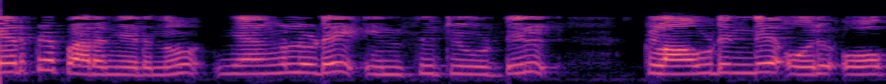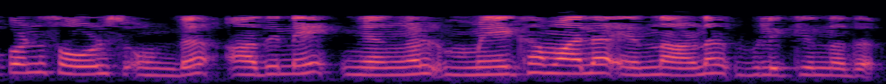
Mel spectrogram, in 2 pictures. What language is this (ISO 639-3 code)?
mal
